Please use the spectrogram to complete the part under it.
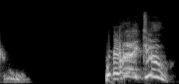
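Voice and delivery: very high, drawn-out mock wail; slow, squeaky comic panic; freaking out. Man helpless when a woman cries, mock freaking out. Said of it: "I'm freaking out".

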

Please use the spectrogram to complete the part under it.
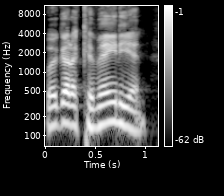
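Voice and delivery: high, loud shooing voice; hammed-up boss shooing the doctor; imitating neighbour. Neighbour loudly shooing the doctor away. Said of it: "he was just like".

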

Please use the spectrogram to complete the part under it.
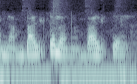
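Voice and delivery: normal talking voice

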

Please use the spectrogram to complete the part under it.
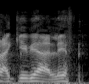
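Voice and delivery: put-on Scottish accent that drifts into Irish; botched Scottish accent. Driver offering a lad a lift, botched Scottish accent. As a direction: attempt Scottish, land nearer Irish. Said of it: "That's, that's Irish".

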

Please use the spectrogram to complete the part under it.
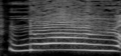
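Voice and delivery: high, loud wailing no; crying out. Acted. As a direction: cry it out in protest. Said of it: "I cried".

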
